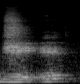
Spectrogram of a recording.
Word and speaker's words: 只: Okay, so this word here is pronounced 只 third tone, and it means only.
